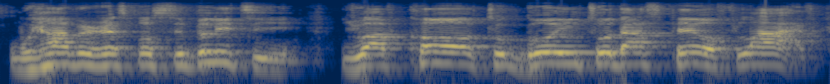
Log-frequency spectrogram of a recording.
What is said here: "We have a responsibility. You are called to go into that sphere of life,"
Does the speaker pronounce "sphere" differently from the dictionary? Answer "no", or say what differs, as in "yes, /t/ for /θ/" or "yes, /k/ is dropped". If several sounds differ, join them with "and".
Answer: yes, /p/ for /f/ and /l/ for /ɹ/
